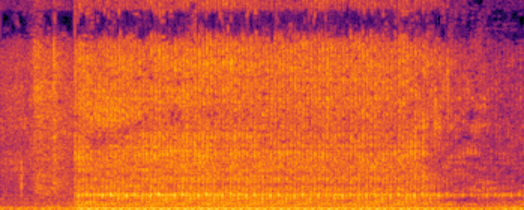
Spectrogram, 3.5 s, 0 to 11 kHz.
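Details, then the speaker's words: 3rd-gen Cummins diesel pickup idling just after start, before backing out of the shop: deep even diesel clatter, steady with no misses or knocks; sounds good, normal idle. "Thing sounds good. Put it in reverse."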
